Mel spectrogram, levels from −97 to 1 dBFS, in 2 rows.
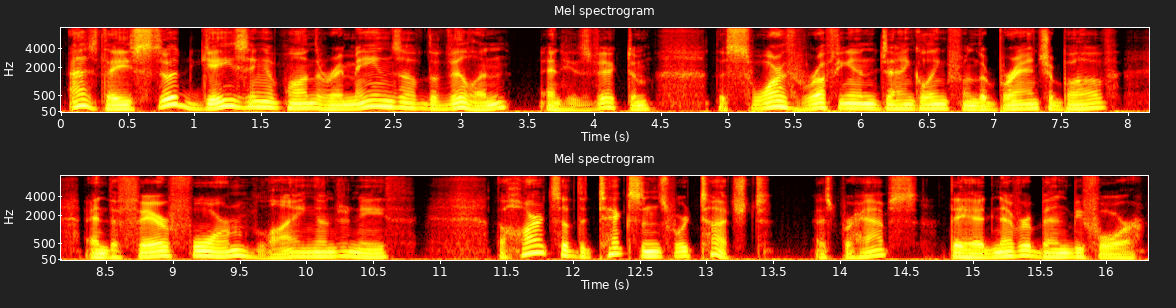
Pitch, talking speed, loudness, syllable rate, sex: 110 Hz, 145 wpm, -18 LUFS, 4.3 syllables/s, male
